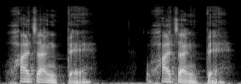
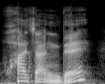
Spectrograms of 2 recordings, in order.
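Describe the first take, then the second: First: 화장대 with final 대 tensed, like 때; crisp tense tt starting the 대 of 화장대; correct pronunciation demo. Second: 화장대 with an untensed last syllable 대; mispronounced demo. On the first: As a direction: say 화장대 as hwa-jang-ttae. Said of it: "So it's not 화장대, but it's". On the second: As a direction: say 화장대 the wrong way, final 대 left lax. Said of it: "the 대 in the final syllable is read as". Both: Shown as a demonstration.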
